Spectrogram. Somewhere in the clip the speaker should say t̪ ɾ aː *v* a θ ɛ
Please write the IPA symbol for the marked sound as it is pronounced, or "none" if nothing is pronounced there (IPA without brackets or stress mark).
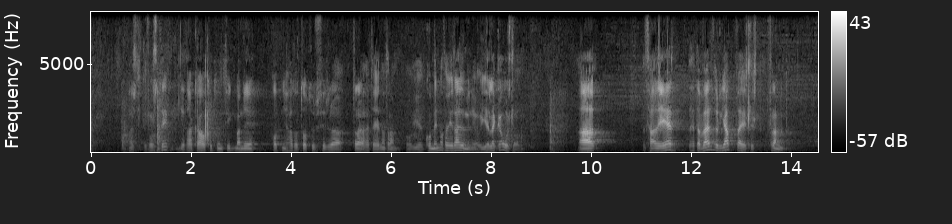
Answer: ɣ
